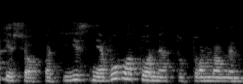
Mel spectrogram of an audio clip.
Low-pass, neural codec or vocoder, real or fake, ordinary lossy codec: 7.2 kHz; none; real; Opus, 32 kbps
